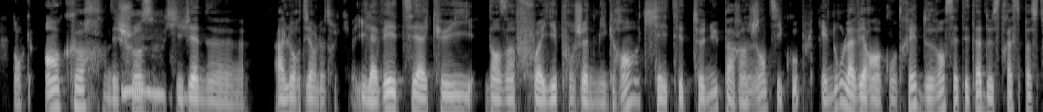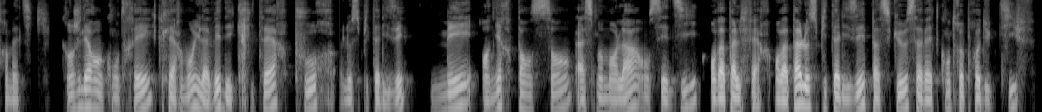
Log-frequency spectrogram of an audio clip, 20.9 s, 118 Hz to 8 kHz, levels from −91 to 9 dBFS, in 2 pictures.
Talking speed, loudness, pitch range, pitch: 215 wpm, -25 LUFS, 100-125 Hz, 105 Hz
